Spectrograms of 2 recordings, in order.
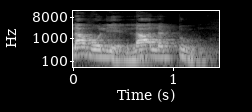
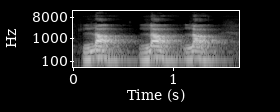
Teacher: ला के टाइम में जीभ ऊपर चिपक जाती है और स्पेस बचता है जीभ के अगल बगल, तो यहीं से वायु क्या होती है, निकल जाती है। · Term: पार्श्विक व्यंजन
